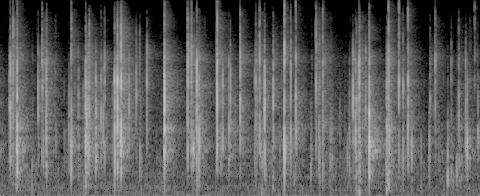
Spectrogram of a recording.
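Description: A small clear plastic bag full of walnut pieces is squeezed and crinkled between fingertips with long nails. Quick, sharp, bright crackles and crinkles come in a steady, uneven stream, with the pieces shifting faintly inside. The sound is quiet, dry and close, with almost no low end.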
